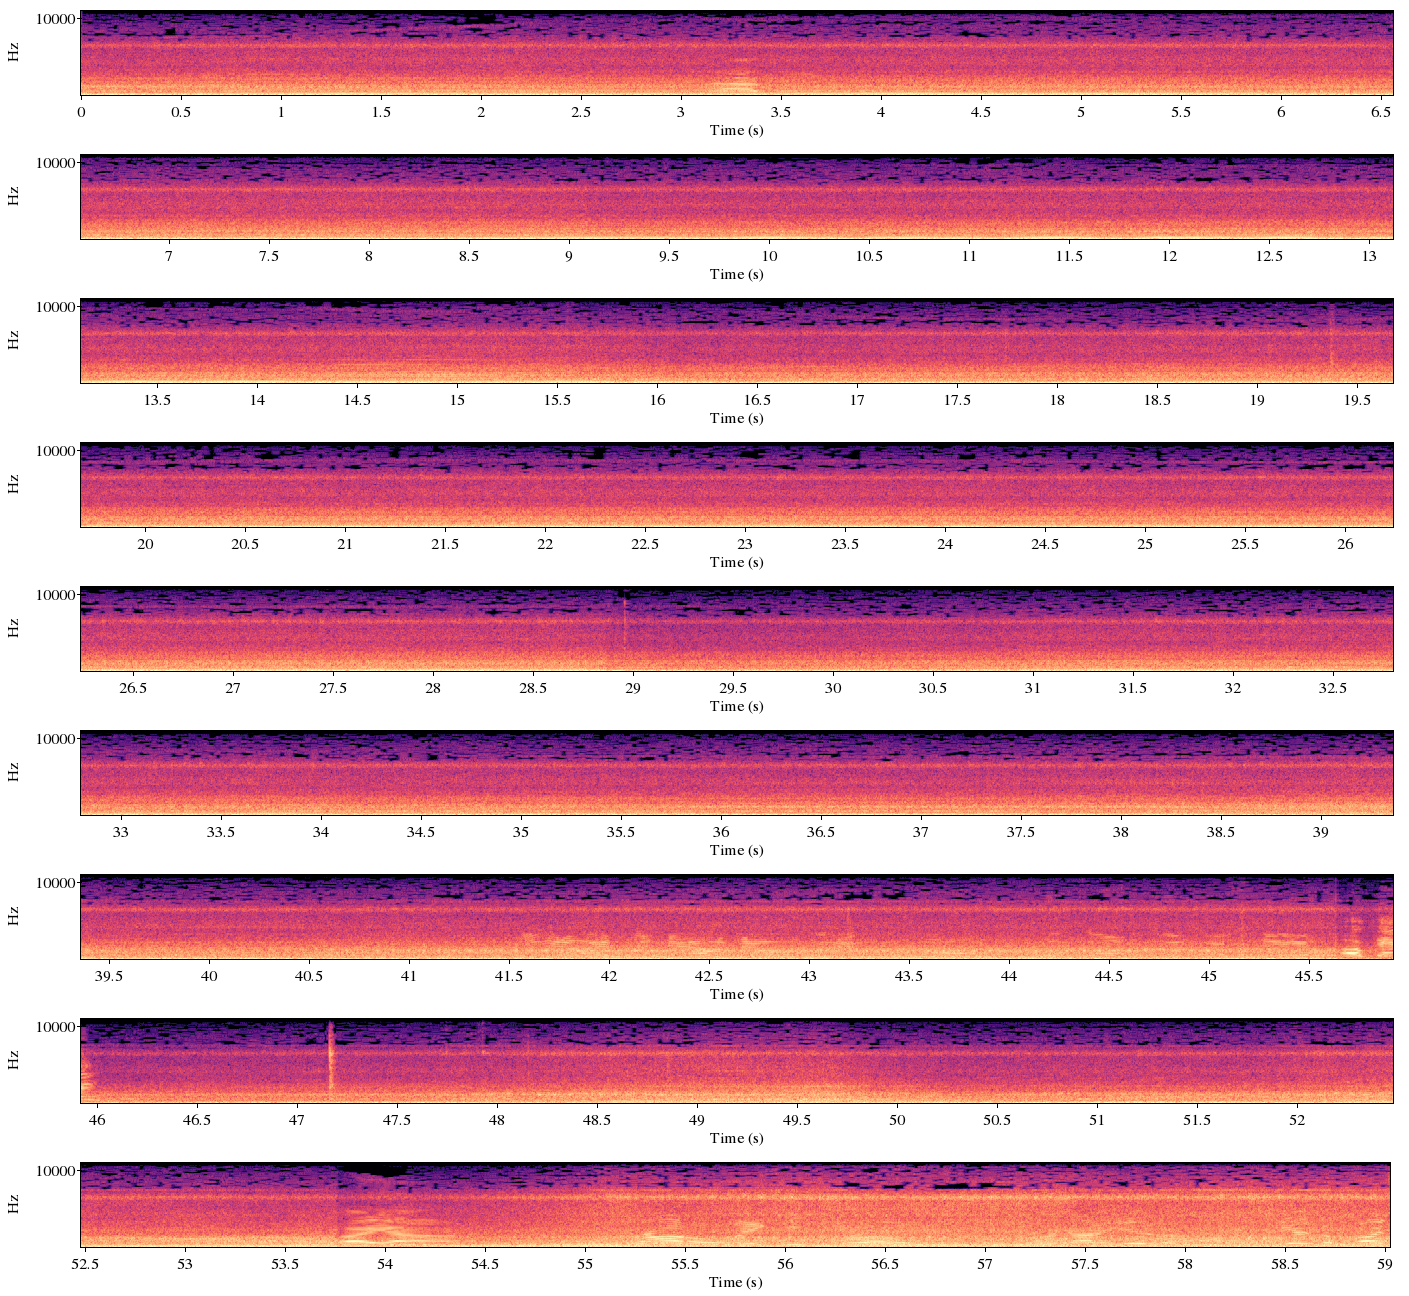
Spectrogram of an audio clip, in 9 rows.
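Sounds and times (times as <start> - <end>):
diesel engine running with whine: 0.0 - 59.0.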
